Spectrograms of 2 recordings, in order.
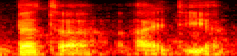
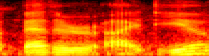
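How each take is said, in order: First: Better said as "bettah", R dropped; Southern better idea with no R in better; Southern non-rhotic. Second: Said in the usual way. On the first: Shown as a demonstration. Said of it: "would be pronounced better idea". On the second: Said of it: "Southern accent is non-rhotic".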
